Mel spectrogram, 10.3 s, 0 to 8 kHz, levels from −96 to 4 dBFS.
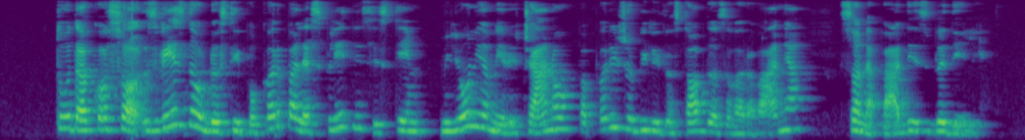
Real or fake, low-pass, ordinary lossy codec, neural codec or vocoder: real; none; none; none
